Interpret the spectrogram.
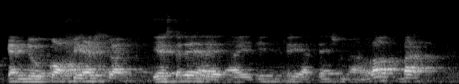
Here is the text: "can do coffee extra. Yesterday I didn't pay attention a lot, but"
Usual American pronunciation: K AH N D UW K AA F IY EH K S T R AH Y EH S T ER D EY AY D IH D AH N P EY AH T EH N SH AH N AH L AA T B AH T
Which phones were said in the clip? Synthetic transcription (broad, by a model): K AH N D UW K AA F IY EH S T AH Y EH S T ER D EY AY D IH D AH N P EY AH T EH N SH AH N AH L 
